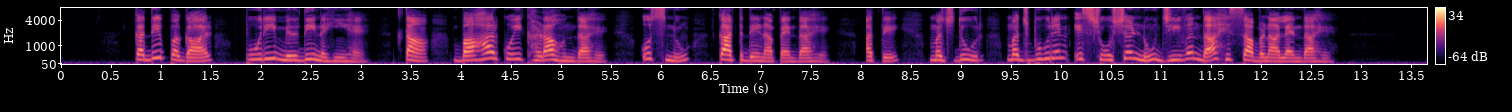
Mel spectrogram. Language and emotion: Punjabi, neutral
